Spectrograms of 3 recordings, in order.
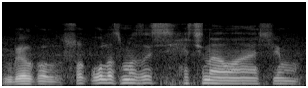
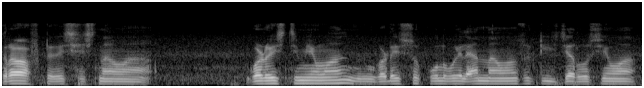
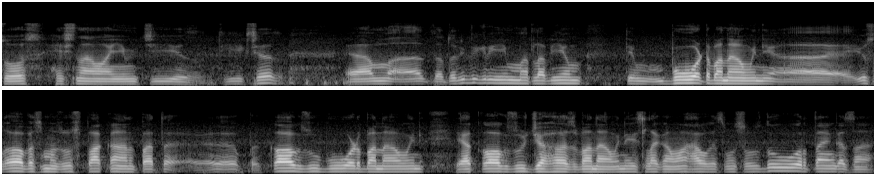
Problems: constant background noise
